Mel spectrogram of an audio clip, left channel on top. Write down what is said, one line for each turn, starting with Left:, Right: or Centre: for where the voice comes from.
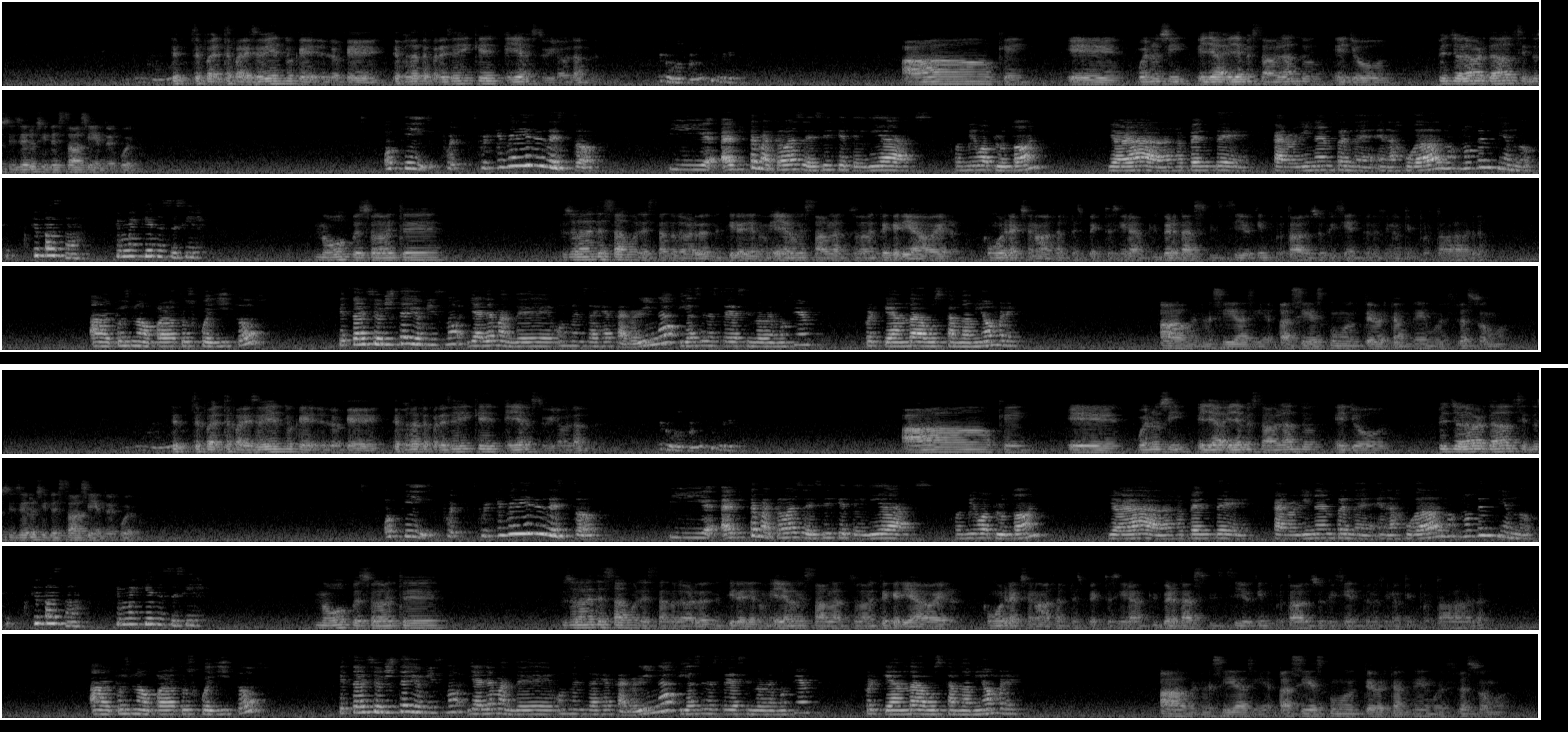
Left: claro, ¿no?
Right: ¿Te, te, pa- te parece bien lo que, lo que, te, o sea, te parece bien que ella me estuviera hablando?
Left: No, me parece mal.
Right: Ah, ok. Eh, bueno, sí, ella, ella me estaba hablando, eh, yo, pues yo la verdad, siendo sincero, sí le estaba siguiendo el juego.
Left: Ok, ¿por, por qué me dices esto? Y ahorita me acabas de decir que te irías conmigo a Plutón y ahora de repente Carolina entra en, en la jugada. No, no te entiendo. ¿Qué, qué pasa? ¿Qué me quieres decir?
Right: No, pues solamente Pues solamente estaba molestando, la verdad es mentira, ella no, ella no me estaba hablando, solamente quería ver cómo reaccionabas al respecto, si era que- verdad, si, si yo te importaba lo suficiente o no, si no te importaba la verdad.
Left: Ay, pues no, para tus jueguitos. ¿Qué tal si ahorita yo mismo ya le mandé un mensaje a Carolina y ya se la estoy haciendo de emoción? Porque anda buscando a mi hombre.
Right: Ah, bueno, sí, así, así es como de verdad me demuestras tu amor,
